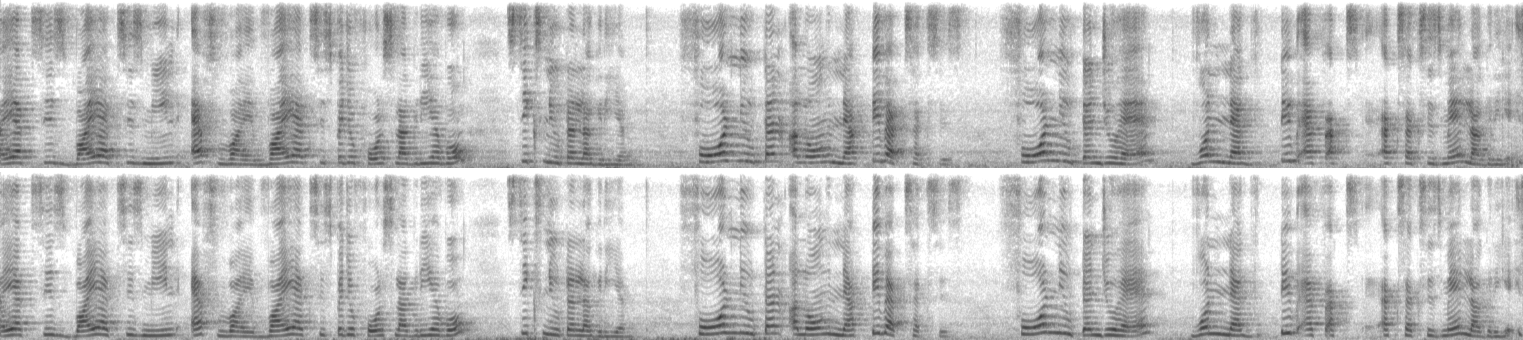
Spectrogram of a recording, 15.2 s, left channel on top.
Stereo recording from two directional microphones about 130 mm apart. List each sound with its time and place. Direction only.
0.0 s a woman's voice: 25° right (ahead or behind)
